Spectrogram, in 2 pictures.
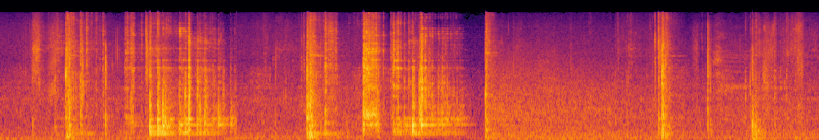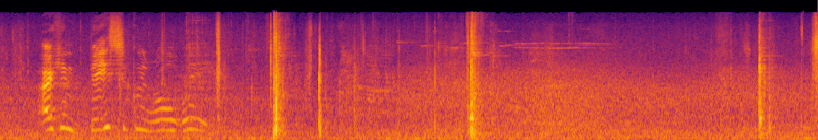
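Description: A scooter deck clacks sharply on concrete.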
